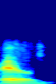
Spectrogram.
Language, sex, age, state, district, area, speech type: Sanskrit, male, 30-45, Kerala, Ernakulam, rural, conversation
